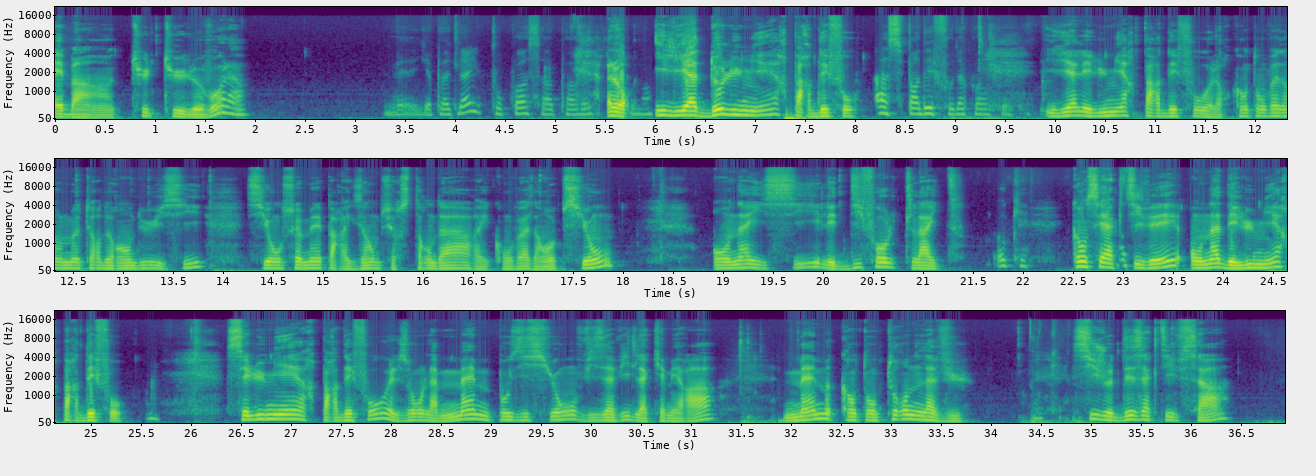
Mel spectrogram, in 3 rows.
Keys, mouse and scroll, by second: 0.9 click, 9.2 scroll down 1, 10.7 click, 11.5-12.4 drag, 13.2-13.8 drag, 17.0 click, 20.0 click, 32.0-34.2 alt+drag, 35.6 click.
